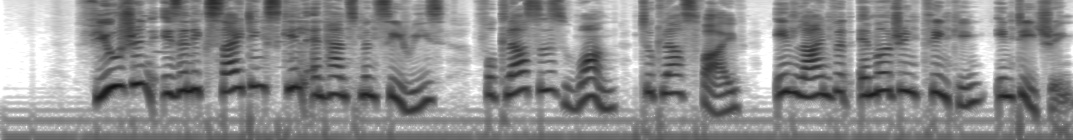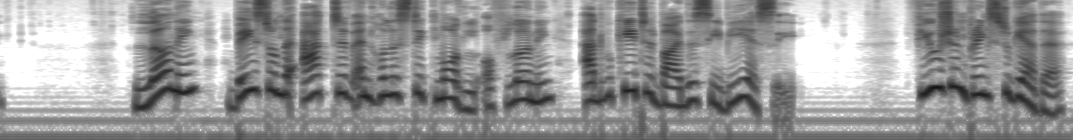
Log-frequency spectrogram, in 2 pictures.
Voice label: English, audio book

